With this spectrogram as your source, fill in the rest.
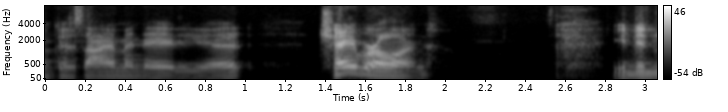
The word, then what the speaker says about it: Chamberlain: presenter is coach uh I'm gonna say your name wrong because I'm an idiot Chamberlain you did not say it wrong that's correct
